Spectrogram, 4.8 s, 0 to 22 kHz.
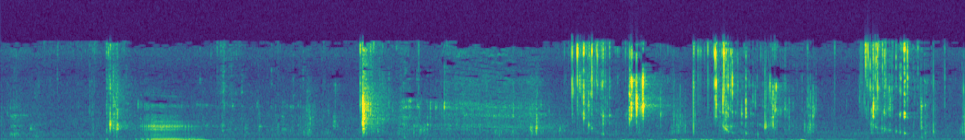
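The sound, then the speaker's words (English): Chewing of oatmeal with sunflower butter at 8 a.m., with wet, sticky mouth clicks and smacks in an uneven rhythm, plus a brief low hum from the eater early on. “You hear some more chewing?”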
